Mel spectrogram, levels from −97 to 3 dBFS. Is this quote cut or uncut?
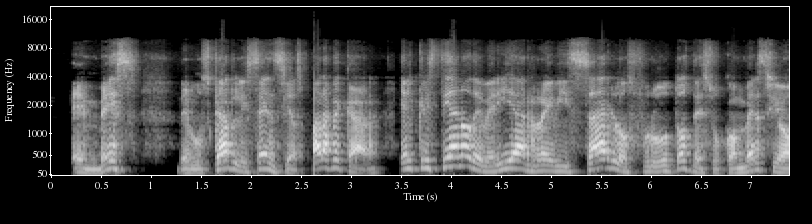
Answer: cut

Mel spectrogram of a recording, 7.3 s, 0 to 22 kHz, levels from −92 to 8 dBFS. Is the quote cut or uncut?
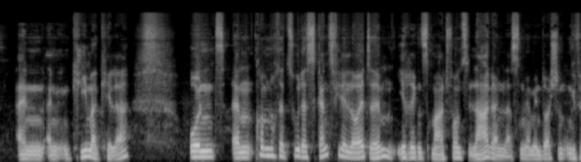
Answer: cut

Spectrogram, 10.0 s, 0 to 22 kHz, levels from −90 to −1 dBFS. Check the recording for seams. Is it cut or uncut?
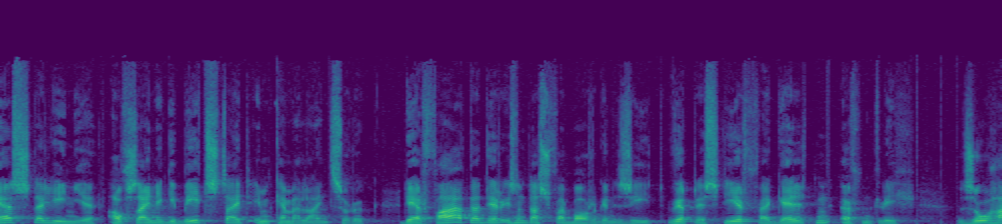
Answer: cut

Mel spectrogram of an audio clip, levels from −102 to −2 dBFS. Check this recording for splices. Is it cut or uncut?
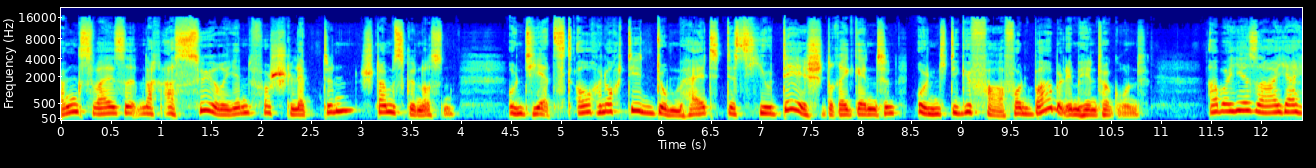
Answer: cut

